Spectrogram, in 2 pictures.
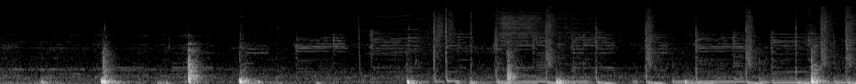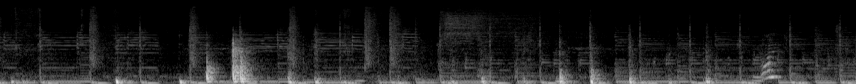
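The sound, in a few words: knife trimming edges of rolled chocolate dough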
